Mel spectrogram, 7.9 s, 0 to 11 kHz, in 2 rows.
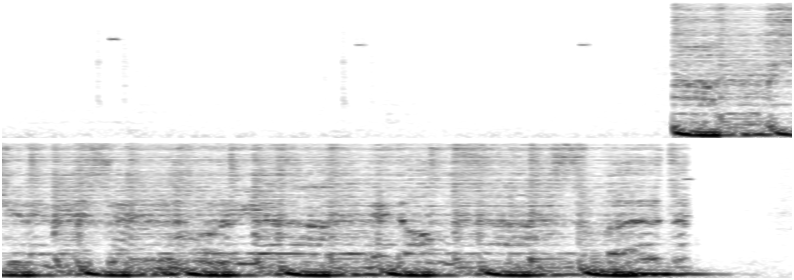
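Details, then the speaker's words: Honda Civic 2001-2005 front right door speaker at volume 15, phone held at cabin centre: after a few clicks, music sounds harsh, boomy and crackling, like a blown speaker; the speaker is to be replaced. "böyle ses patlak gibi geliyor patlayarak hiç keyfi yok"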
